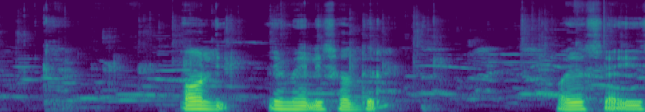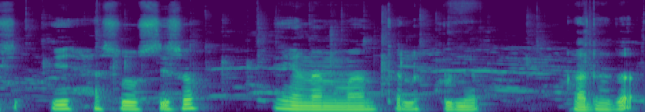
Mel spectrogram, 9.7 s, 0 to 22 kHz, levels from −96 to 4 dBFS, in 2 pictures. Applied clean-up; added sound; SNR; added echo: classical method log-MMSE.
